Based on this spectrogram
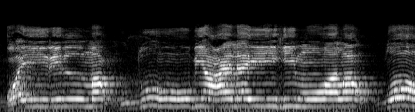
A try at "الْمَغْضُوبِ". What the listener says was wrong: বন্ধু, মাও বলে তোমার কল খোলা হয়ে যেতে চায়, আস্তে বলতে হবে মাও। গায়রিল মাও, মাও একটু দ্রুত বলতে গেলে কল খোলা হয়ে যাবে। মাও দুবি আলাইহিম ওয়ালাদ-দাল্লিন।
